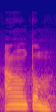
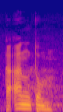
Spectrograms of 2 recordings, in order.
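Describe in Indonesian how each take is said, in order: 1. Hamzah yang kedua dihilangkan, seolah tidak ada. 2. Kedua hamzah diucapkan dengan tegas dan jelas. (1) "seakan-akan hamzah yang kedua ini tidak ada" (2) "dibaca dengan tegas dua hamzahnya"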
